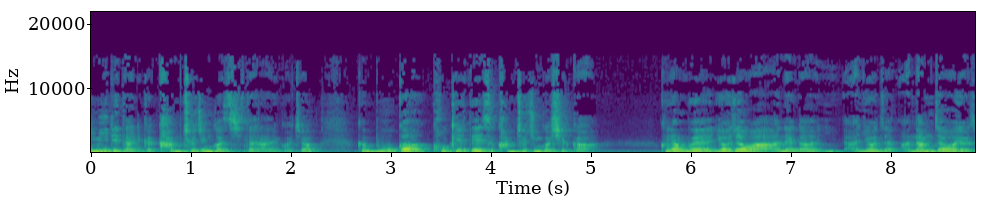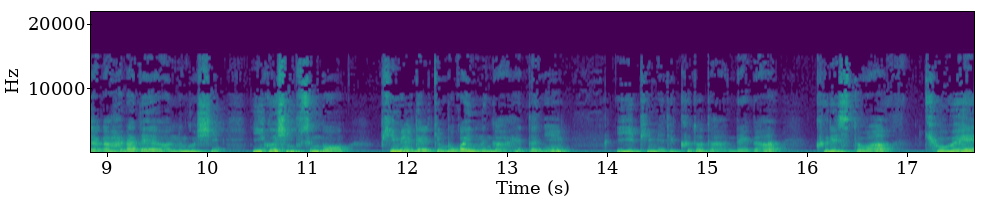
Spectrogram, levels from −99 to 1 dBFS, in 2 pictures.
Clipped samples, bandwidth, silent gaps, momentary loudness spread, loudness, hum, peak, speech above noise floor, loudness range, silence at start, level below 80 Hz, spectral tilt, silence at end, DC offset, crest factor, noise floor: under 0.1%; 15 kHz; none; 12 LU; -28 LUFS; none; -8 dBFS; 25 dB; 6 LU; 0 s; -52 dBFS; -7 dB/octave; 0 s; under 0.1%; 20 dB; -52 dBFS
